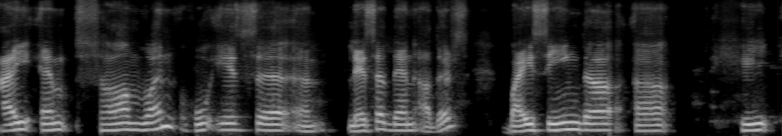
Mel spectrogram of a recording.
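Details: Adult member of a stammering support group who says he stammers, speaking spontaneously with extended word repetitions. Stuttering (stammering).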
